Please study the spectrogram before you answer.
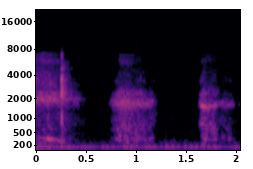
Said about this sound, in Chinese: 你能不能别在这喘气儿？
